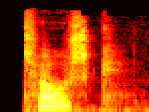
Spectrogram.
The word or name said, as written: torsk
